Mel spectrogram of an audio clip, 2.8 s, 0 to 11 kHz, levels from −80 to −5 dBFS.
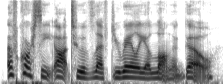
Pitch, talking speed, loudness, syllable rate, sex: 185 Hz, 215 wpm, -16 LUFS, 5.5 syllables/s, female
